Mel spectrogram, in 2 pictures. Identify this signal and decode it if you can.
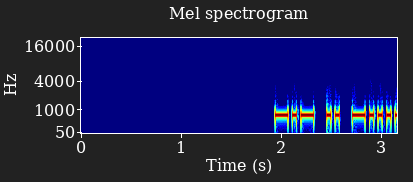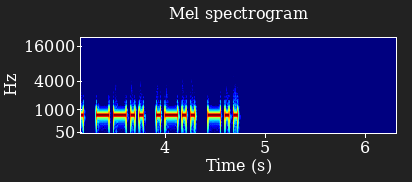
Morse code, heard as a keyed tone, about 28 wpm, 700 Hz. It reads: KI6ZLD
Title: USA Call Signs - 6 Characters - 28wpm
